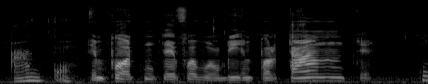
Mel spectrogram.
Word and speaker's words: importante: Important, therefore, will be importante. So Importante.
